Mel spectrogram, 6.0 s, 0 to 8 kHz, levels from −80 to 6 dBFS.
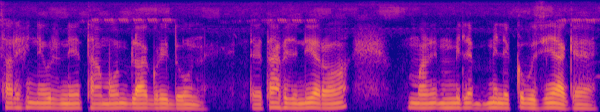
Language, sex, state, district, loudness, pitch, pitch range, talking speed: Chakma, male, Tripura, Unakoti, -21 LUFS, 120 Hz, 115-125 Hz, 170 wpm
